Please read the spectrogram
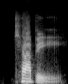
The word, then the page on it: tabby: American English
